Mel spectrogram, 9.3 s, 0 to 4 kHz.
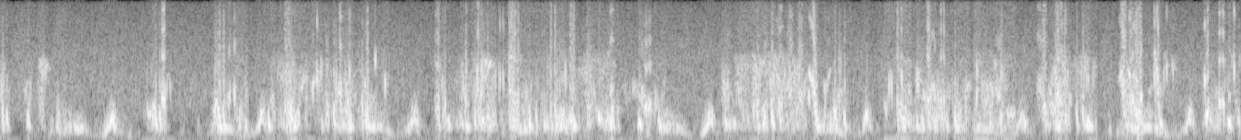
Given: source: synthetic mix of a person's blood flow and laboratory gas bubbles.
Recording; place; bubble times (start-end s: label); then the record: Doppler ultrasound of blood flow; precordium
0.00-0.11 s: bubbles
0.16-0.39 s: bubbles
0.42-0.51 s: bubbles
1.07-1.32 s: bubbles
1.58-1.89 s: bubbles
1.99-2.95 s: bubbles
3.26-5.02 s: bubbles
5.41-6.39 s: bubbles
6.63-7.64 s: bubbles
7.78-8.25 s: bubbles
8.38-8.84 s: bubbles
9.01-9.31 s: bubbles
From the record:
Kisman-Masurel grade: 444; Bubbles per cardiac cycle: continuous sound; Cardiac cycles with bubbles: 100%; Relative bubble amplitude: maximal (0.775 to 0.999); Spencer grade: 4 (maximum detectable bubble signal sounding continuously throughout systole and diastole of every cardiac period, and overriding the amplitude of the normal cardiac signals); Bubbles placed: only in the low amplitude regions of the cardiac cycle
